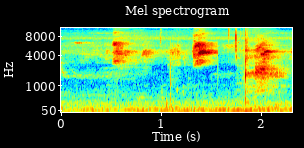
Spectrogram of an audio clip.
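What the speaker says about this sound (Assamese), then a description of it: "ইমান ধুনীয়াকৈ কথা পাতি আছে, ধনেশ চৰাই।" A few short, bright bird calls ring out close by, sharp squawky chirps in quick bursts over a quiet background.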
